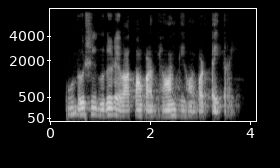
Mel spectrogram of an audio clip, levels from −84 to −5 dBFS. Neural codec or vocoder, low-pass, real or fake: codec, 16 kHz in and 24 kHz out, 1.1 kbps, FireRedTTS-2 codec; 7.2 kHz; fake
